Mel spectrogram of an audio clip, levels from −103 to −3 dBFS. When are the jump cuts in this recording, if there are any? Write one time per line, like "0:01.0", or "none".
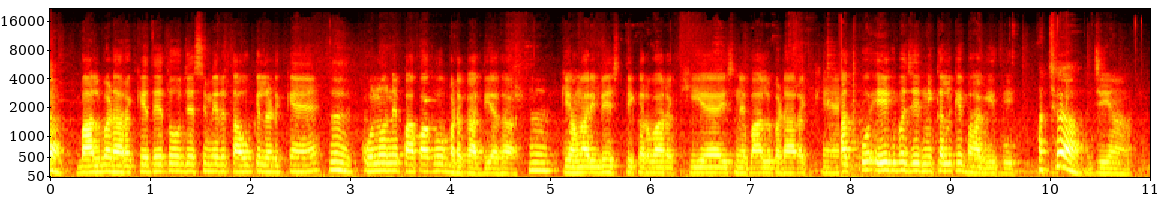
0:07.9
